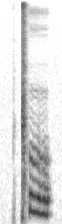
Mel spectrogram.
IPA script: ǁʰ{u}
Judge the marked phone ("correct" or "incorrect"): correct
